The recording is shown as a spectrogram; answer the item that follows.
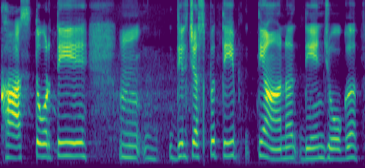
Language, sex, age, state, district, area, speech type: Punjabi, female, 30-45, Punjab, Tarn Taran, urban, spontaneous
